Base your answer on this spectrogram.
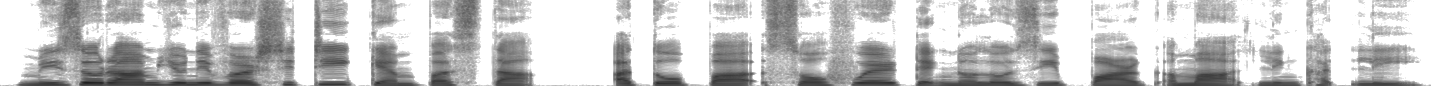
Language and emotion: Manipuri, neutral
